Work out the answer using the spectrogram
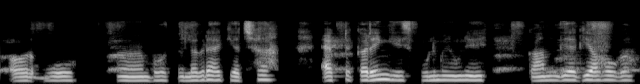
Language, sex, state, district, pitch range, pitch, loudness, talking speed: Hindi, female, Bihar, Samastipur, 185-205 Hz, 195 Hz, -18 LUFS, 160 wpm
